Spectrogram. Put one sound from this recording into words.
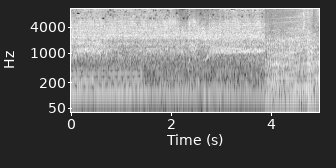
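A car engine roars.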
